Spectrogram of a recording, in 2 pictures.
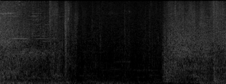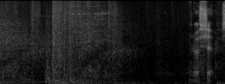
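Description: Magic spells burst and whoosh in a fight.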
